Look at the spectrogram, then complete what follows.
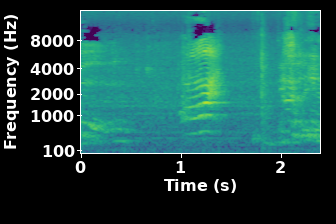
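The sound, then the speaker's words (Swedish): A baby babbles in short, high-pitched bursts, two brief vocal outbursts with a quiet room murmur between them. “Och Khadija symboliserar känslor, hon är berörd av den här bebisen”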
